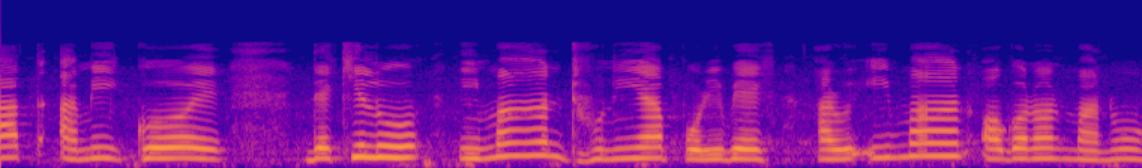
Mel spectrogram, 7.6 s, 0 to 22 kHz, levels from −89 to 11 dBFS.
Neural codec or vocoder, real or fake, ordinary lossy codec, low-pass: none; real; none; none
